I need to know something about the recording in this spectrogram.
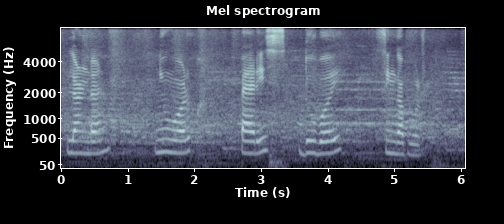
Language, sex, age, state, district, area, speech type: Nepali, female, 18-30, West Bengal, Alipurduar, urban, spontaneous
